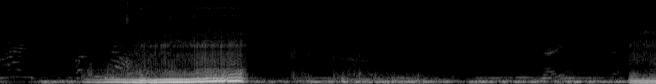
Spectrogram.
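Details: Snoring, either a Labrador retriever or her owner: a loud, low rumbling snore for a couple of seconds, followed by quieter low breathing.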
